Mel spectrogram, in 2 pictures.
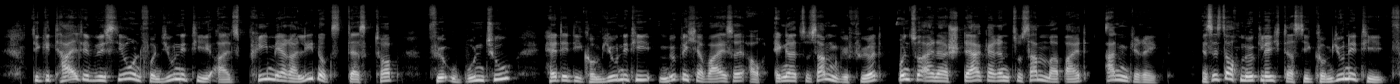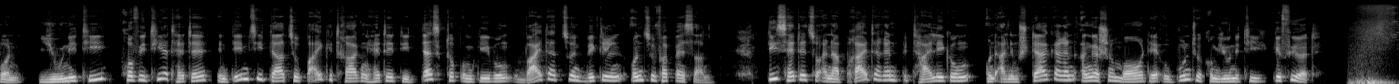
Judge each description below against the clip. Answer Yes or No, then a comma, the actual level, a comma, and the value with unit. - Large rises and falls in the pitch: Yes, wide, 6.8 semitones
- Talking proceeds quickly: No, slow, 125 wpm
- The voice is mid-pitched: Yes, medium, 175 Hz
